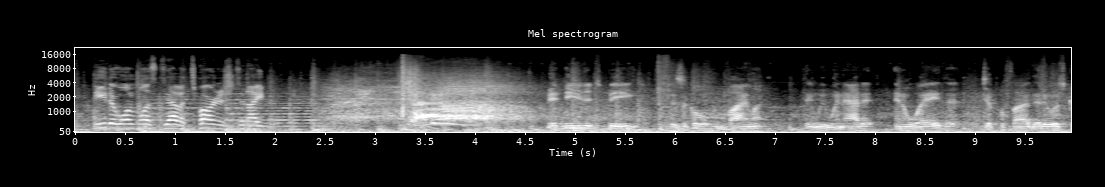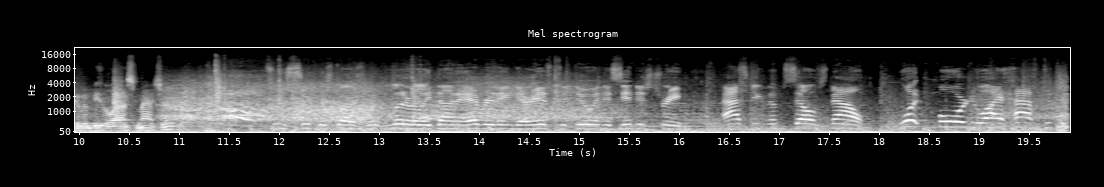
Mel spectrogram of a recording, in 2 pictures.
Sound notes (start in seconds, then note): 3.1 Triple H shouts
